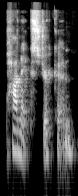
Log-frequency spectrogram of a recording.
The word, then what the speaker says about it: panic-stricken: it's the similar thing like panic-stricken we stress the word panic exactly but sometimes sometimes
